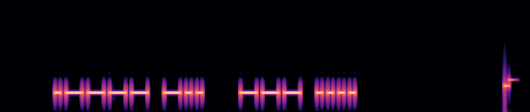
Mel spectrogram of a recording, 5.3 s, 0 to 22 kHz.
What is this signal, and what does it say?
Morse code, heard as a keyed tone, about 22 wpm, 700 Hz. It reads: 1D OH
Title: Field Day Exchanges - 22wpm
